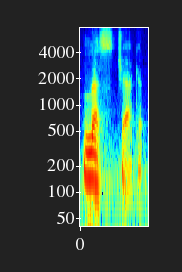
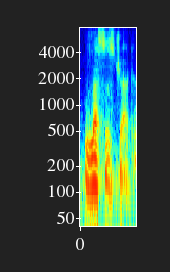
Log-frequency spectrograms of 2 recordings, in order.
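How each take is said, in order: First: No extra syllable is said after 'Les'. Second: An extra 'iz' syllable follows 'Les'. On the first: The speaker calls it wrong. "or do we say less jacket? No" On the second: The speaker calls it right. "we actually hear Les's jacket"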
